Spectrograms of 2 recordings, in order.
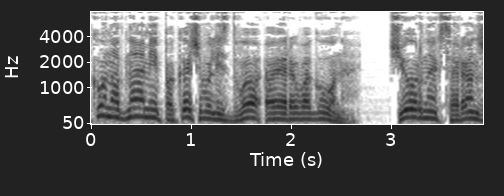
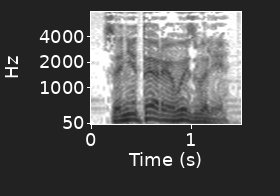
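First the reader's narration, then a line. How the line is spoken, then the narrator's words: Angry, through gritted teeth. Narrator (Russian): со злостью процедил Щербатин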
